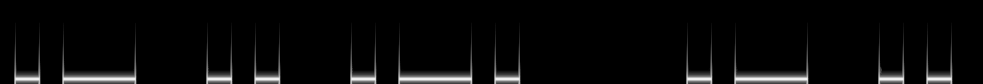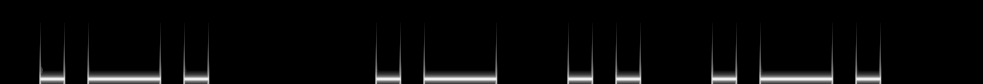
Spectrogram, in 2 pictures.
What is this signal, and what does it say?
Morse code, heard as a keyed tone, about 5 wpm, 250 Hz. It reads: AIR AIR AIR
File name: morse / morse-training-05WPM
